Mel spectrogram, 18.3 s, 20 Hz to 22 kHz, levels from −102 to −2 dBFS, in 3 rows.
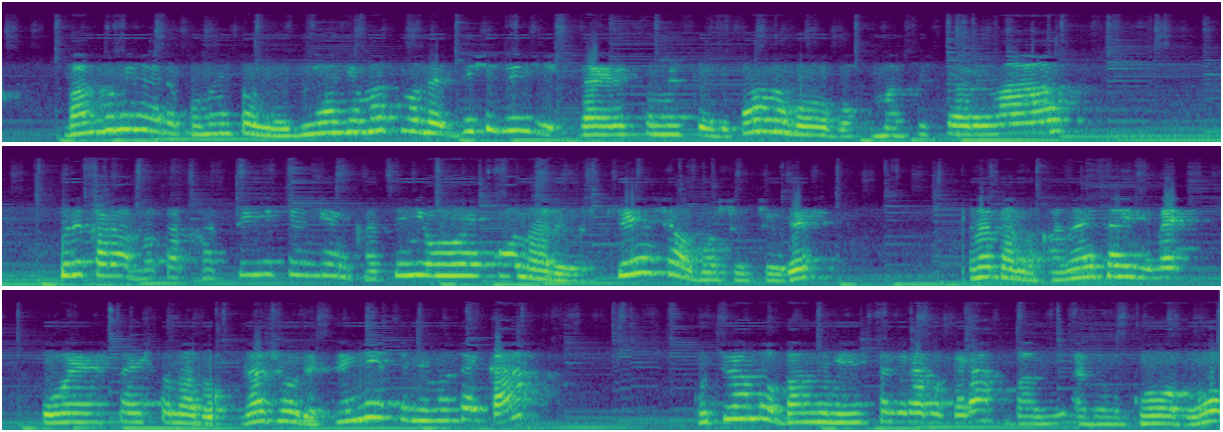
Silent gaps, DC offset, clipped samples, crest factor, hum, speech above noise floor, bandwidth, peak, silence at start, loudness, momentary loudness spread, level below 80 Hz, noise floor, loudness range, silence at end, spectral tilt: none; under 0.1%; under 0.1%; 14 dB; none; 23 dB; 12.5 kHz; -10 dBFS; 0.25 s; -23 LUFS; 12 LU; -42 dBFS; -45 dBFS; 3 LU; 0 s; -7.5 dB/octave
